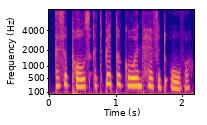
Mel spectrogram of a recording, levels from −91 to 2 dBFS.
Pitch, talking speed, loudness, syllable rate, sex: 245 Hz, 245 wpm, -17 LUFS, 7.1 syllables/s, female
